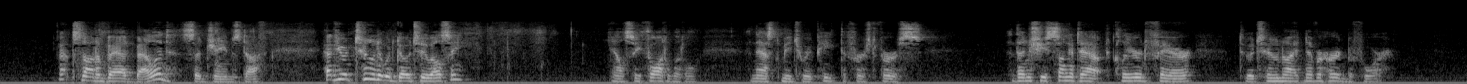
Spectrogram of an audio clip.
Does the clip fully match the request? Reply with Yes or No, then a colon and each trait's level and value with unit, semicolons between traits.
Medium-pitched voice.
Yes: medium, 150 Hz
